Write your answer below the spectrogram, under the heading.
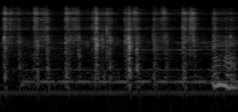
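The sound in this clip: Cards are handled during a card reading, a rapid run of soft, crisp riffles and taps with an uneven rhythm over a faint, steady low hum.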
